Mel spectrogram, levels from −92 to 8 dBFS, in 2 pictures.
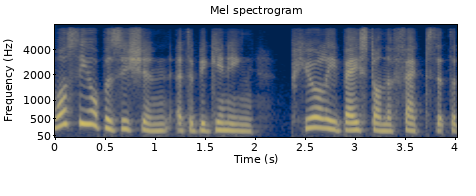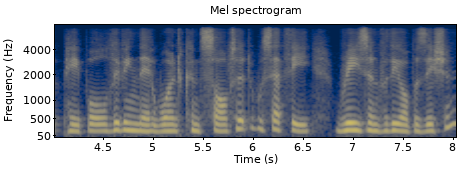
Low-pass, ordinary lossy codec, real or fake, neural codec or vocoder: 7.2 kHz; Opus, 64 kbps; fake; codec, 16 kHz, 0.3 kbps, FocalCodec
